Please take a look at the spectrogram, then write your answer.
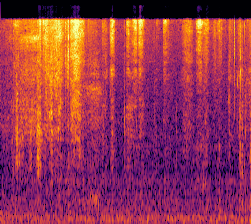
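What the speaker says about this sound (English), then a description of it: "I need to put my name on all three of these." Pencil or pen writing a name on sheets of paper, close scratchy strokes in quick irregular bursts with brief lifts between letters, fairly quiet and with no voices.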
